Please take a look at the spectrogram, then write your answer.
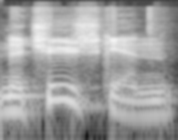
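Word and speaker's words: Nichushkin: play once again Tatar Taves nikishkin uh NuSkin NuSkin that's how you pronounce his name that is out of the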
